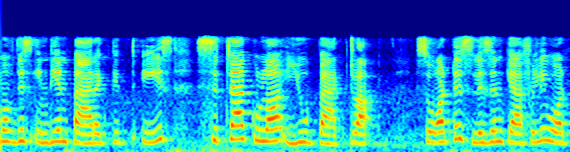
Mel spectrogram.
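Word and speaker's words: Psittacula eupatria: So the scientific name of this Indian parakeet is Psittacula eupatra. So what is, listen carefully, how do you have to pronounce it? Psittacula eupatra.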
